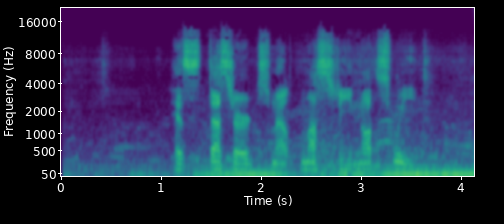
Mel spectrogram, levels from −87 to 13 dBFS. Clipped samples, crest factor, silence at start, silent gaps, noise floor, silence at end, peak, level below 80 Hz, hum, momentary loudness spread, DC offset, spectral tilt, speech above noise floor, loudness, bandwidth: under 0.1%; 20 dB; 0.7 s; none; -51 dBFS; 0 s; -2 dBFS; -30 dBFS; none; 11 LU; under 0.1%; -2 dB/octave; 29 dB; -21 LUFS; 14 kHz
